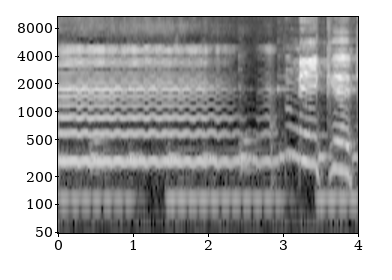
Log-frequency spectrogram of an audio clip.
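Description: A single voice chanting a Balinese geguritan verse in the Pupuh Sinom metre, holding one long, wavering, ornamented note. Near the end it moves into a few shorter gliding notes.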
